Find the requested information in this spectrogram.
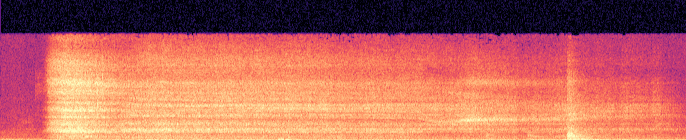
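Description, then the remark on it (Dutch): A live audience at the Health Festival in Amsterdam, in a building on the Prinsengracht, blow out their breath together, a broad airy whoosh that starts suddenly and holds for several seconds, then fades, with one brief extra puff near the end over a low hum. “Dus doe even niks en blaas alleen even uit.”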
